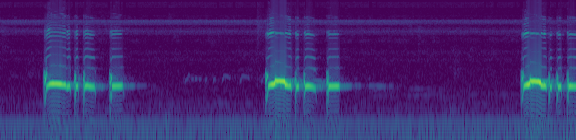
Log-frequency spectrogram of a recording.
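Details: Local zebra dove in full song as a lure recording: three bouts of clipped, stuttering mellow coos, each a quick run of short notes ending in a trailing tone, about three seconds apart against a quiet background.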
